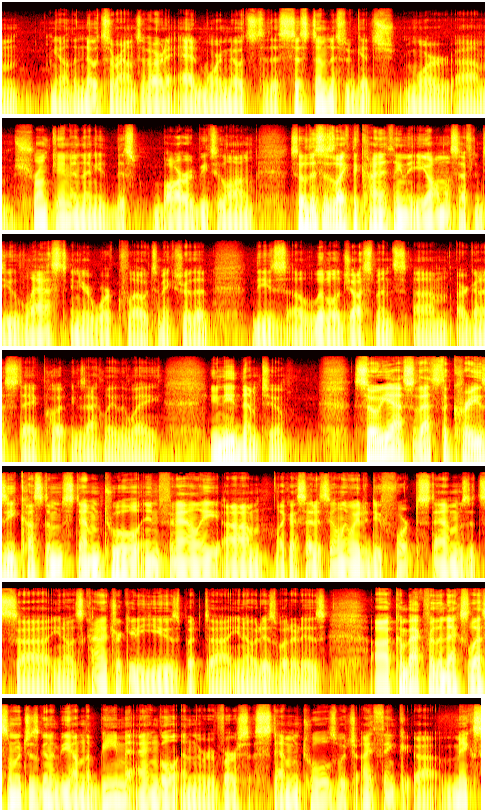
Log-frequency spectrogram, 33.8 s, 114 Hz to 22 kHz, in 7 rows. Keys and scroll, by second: 13.7 super+-, 14.2 super+-, 14.8 super+-, 15.9 super+-, 31.8 super+-, 32.3 super+-.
